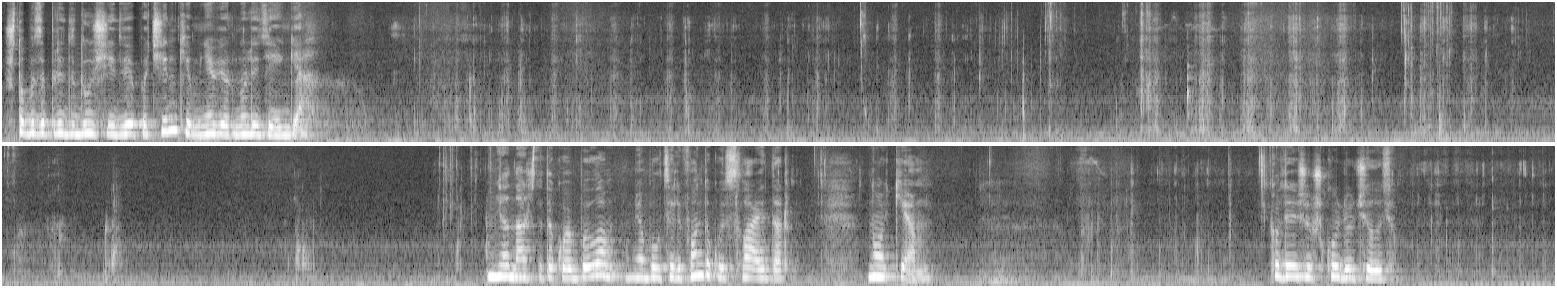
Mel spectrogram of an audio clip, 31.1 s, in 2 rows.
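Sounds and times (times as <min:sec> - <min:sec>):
person chewing crunchy lettuce: 0:03.9 - 0:16.8, 0:18.4 - 0:18.8, 0:19.9 - 0:20.4, 0:25.2 - 0:28.3, 0:29.4 - 0:31.0.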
